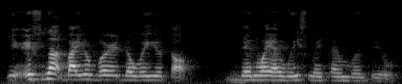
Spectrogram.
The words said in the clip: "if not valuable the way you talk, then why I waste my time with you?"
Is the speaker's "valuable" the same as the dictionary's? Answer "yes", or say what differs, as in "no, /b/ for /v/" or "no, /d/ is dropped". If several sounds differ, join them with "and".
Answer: no, /b/ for /v/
